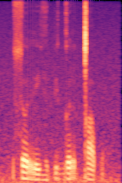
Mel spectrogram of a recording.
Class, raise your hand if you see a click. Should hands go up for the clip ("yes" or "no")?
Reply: yes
